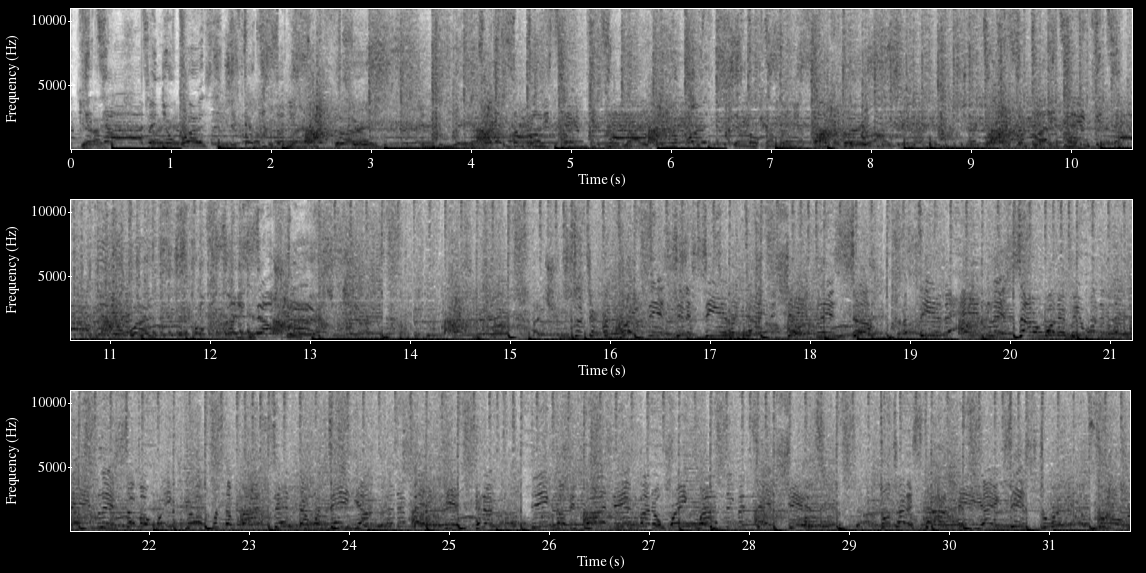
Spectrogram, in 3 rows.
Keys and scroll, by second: 6.9 F3, 9.3 shift+F2, 9.7 F3, 13.1 F3, 22.6 F3, 23.6 F2, 28.2 F4, 28.6 Escape, 31.0 shift+F2.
